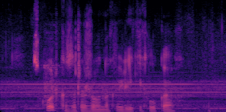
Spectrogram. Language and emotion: Russian, sad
